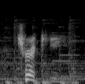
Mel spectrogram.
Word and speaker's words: Tricky: this game which came out in 1997 it's pronounced Ricky by the way tricky okay tricky tricky was on this game back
